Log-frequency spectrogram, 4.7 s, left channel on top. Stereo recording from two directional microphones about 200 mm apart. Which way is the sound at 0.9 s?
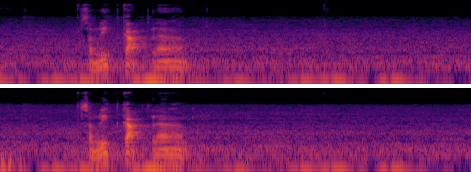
20° right (ahead or behind).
